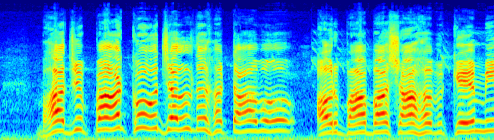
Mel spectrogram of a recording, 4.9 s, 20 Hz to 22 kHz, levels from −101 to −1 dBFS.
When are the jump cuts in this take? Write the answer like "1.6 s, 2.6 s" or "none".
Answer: 3.0 s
